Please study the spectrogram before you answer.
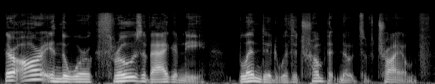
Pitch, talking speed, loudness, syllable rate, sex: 120 Hz, 205 wpm, -19 LUFS, 5.5 syllables/s, male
